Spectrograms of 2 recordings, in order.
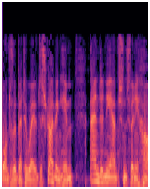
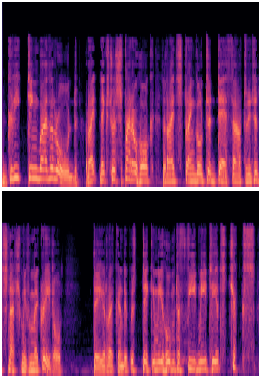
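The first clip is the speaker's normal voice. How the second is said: high Scots voice, a touch rueful; wistful Scottish watchman; 7 semitones higher than usual. A narrator's reading. Wee Mad Arthur telling the Feagles his past, rueful Scots. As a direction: tell it like an old sore tale.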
